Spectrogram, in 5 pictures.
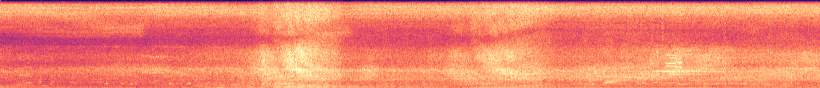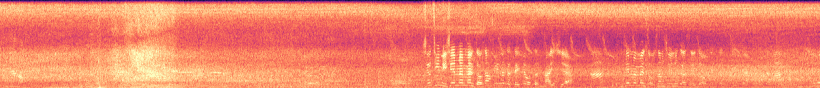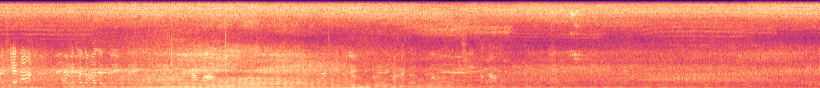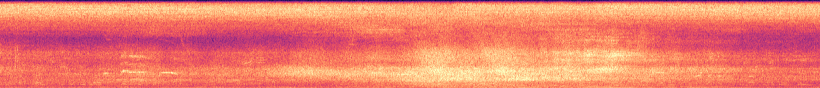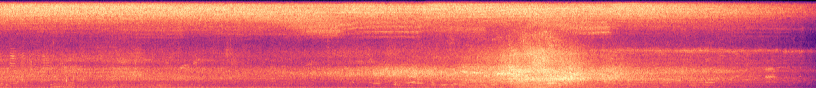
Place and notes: Shangzhi Rd., Hualien City - on the roadside
Selling vegetables on the roadside, Traffic Sound, Crowing sound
